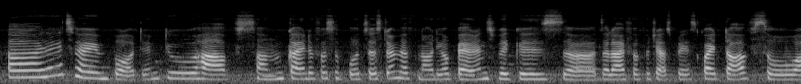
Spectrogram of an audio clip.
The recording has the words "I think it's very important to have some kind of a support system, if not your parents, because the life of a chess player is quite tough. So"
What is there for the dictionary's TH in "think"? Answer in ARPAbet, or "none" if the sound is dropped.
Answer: T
